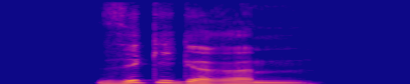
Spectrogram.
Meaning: strong dative masculine/neuter singular comparative degree of sickig
- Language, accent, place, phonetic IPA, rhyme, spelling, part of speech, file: German, Germany, Berlin, [ˈzɪkɪɡəʁəm], -ɪkɪɡəʁəm, sickigerem, adjective, De-sickigerem.ogg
